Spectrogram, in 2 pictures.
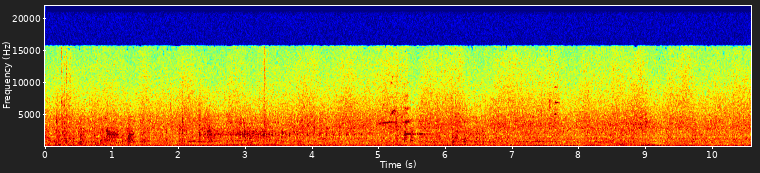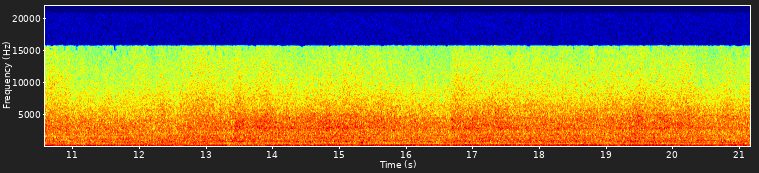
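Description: A demolition excavator's diesel engine rumbles steadily.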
